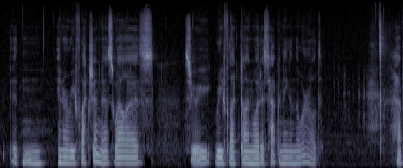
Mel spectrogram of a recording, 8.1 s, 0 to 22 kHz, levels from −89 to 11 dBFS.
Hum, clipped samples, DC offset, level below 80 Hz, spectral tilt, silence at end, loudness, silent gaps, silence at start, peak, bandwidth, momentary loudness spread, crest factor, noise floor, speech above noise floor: none; under 0.1%; under 0.1%; -70 dBFS; -4 dB/octave; 0 s; -33 LUFS; none; 0.2 s; 0 dBFS; over 20 kHz; 11 LU; 34 dB; -63 dBFS; 30 dB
